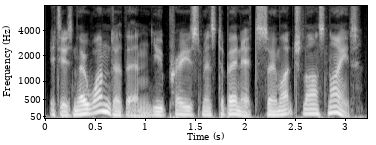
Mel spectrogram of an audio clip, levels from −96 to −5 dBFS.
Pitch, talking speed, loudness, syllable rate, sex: 105 Hz, 240 wpm, -16 LUFS, 5.2 syllables/s, male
